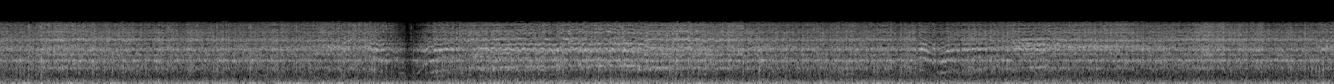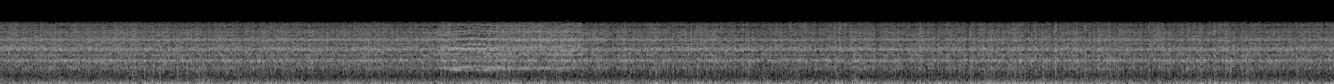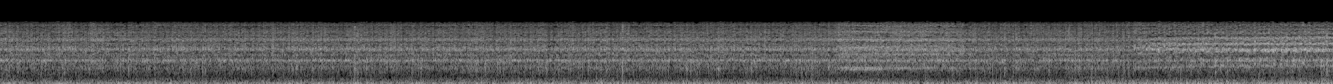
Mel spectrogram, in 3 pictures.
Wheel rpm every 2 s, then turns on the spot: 200, 180, 160, 200, 190, 200, 200, 200, 200, 200, 200, 200, 200, 200, 200, 200, 200, 200, 200, 190.
none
